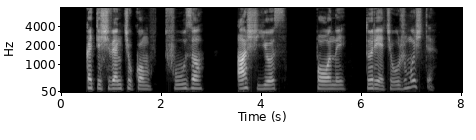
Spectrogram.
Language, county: Lithuanian, Vilnius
